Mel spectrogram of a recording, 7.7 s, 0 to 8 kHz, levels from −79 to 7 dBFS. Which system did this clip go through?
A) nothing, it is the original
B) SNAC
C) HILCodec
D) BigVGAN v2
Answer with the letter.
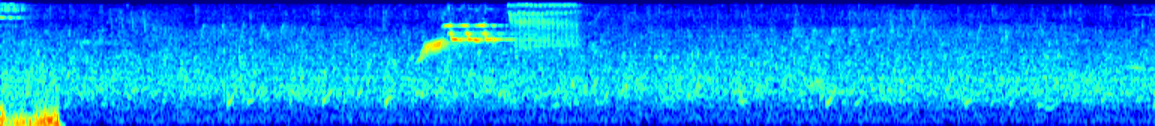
A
